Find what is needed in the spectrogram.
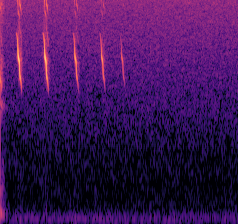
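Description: A newly hatched chick cheeping: about five short, high, falling peeps that fade out over the first second or so.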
